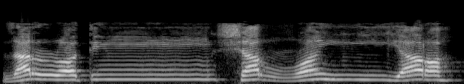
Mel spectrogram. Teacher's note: এখানে তানবিনের পরে শিন হচ্ছে একফার হরফ, একফার 15 হরফ আছে, এটা গুণ্য করতে হবে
